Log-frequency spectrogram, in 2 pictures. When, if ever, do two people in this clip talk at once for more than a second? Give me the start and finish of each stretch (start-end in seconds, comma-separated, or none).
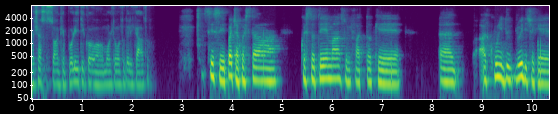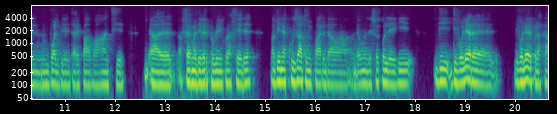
none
